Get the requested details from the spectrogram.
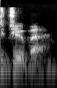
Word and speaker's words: Juba: It's Juba.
